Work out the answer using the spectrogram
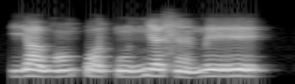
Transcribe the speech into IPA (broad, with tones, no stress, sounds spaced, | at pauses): j a˧ w ɔ̃˨˦ k͡p ɔ˧ l p ũ˧ ɲ ɛ˦ s ɛ̃˨ m eː˦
